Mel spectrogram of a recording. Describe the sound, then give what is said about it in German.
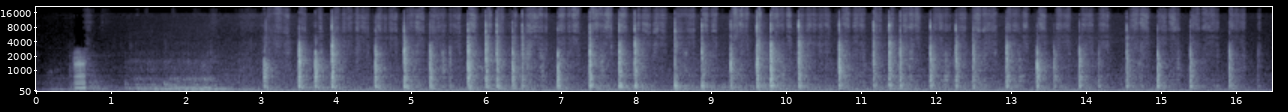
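Handwriting of a title, many short scratchy pen strokes in a fairly regular rhythm after a brief rustle and thud at the start, moderately loud and with no talk. “schreiben wir erstmal den Titel hin”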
